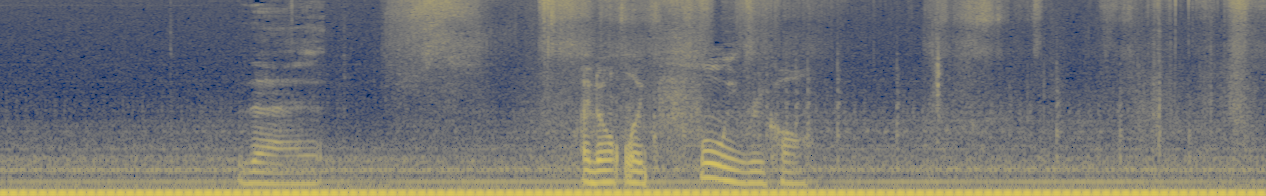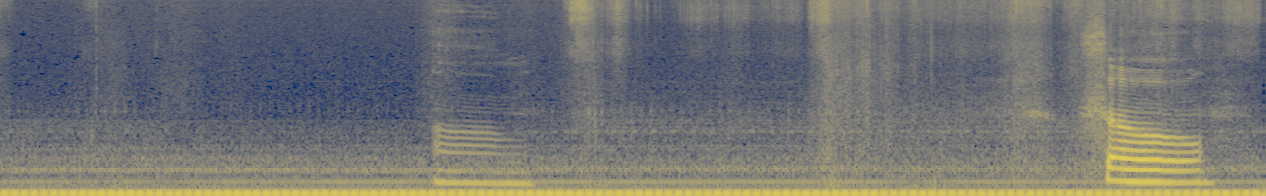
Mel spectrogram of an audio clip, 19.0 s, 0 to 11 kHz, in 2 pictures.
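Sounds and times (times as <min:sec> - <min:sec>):
car engine humming while reversing out of parking: 0:00.0 - 0:18.9
short bursts of voice: 0:01.8 - 0:02.5, 0:12.8 - 0:13.6, 0:17.6 - 0:18.7
speech: 0:01.9 - 0:02.5, 0:04.4 - 0:06.2, 0:17.8 - 0:18.6.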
